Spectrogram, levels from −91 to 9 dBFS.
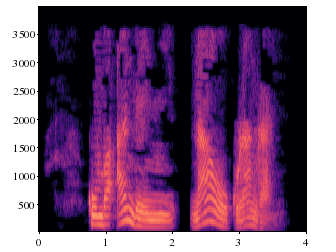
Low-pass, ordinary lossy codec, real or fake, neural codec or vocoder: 3.6 kHz; MP3, 16 kbps; fake; vocoder, 44.1 kHz, 128 mel bands every 512 samples, BigVGAN v2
